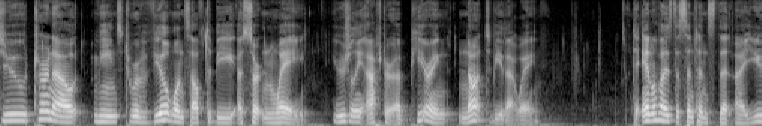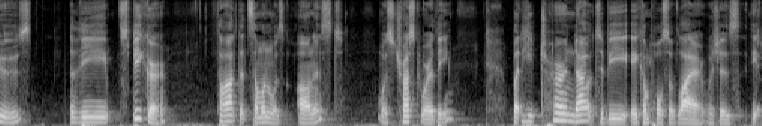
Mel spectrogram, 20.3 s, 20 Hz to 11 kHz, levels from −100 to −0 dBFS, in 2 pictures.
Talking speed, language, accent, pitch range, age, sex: 140 wpm, English, American, 105-140 Hz, 20-39, male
